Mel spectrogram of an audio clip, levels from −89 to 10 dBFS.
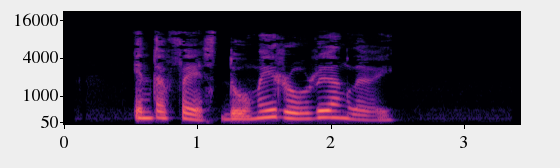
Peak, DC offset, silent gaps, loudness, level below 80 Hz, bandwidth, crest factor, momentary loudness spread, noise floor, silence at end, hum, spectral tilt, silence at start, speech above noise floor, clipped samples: -10 dBFS; under 0.1%; none; -25 LUFS; -76 dBFS; 11.5 kHz; 16 dB; 11 LU; -74 dBFS; 0.95 s; none; -6 dB/octave; 0.55 s; 50 dB; under 0.1%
